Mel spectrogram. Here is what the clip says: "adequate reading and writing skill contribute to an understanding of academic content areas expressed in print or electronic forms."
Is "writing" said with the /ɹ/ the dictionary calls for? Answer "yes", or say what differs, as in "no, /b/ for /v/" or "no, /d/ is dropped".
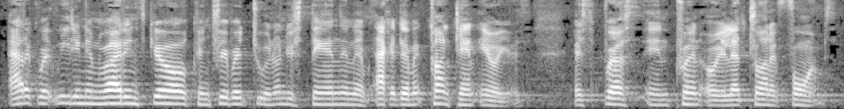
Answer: yes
